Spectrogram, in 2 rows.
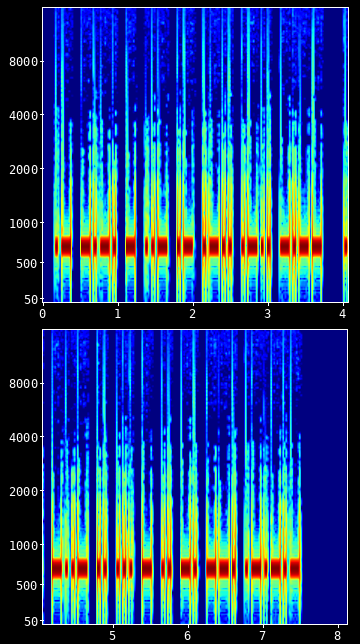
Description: Morse code, heard as a keyed tone, about 28 wpm, 700 Hz. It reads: ACTUALLY EXISTING.
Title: Sentences from Top 1500 Words 28wpm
